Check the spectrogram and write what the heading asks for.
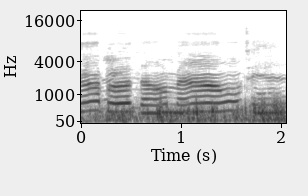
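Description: A woman singing held, wavering notes, over a low rumble of wind on the microphone.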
